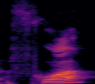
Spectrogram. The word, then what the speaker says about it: Foix: Um question for you John from uh Fua 6624. I'm going to use the French pronunciation.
